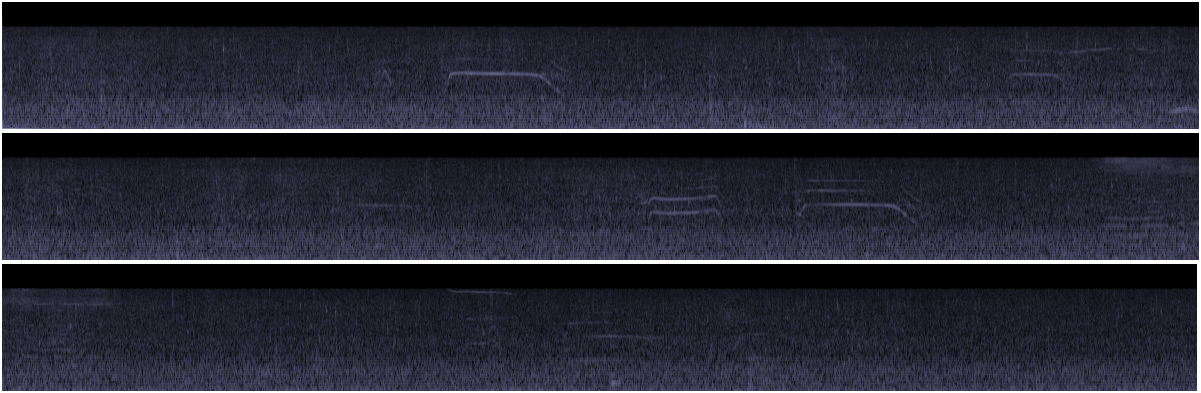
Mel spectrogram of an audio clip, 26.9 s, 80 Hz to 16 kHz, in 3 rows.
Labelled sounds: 3.3	4.2	killer whale, Bigg's (transient), 1.4 to 2.1 kHz
7.6	8.4	killer whale, Bigg's (transient), 1.7 to 4.2 kHz
11.6	12.0	killer whale, Bigg's (transient), 1.8 to 2.2 kHz
13.8	15.9	killer whale, Bigg's (transient), 1.1 to 4.0 kHz
17.2	18.1	killer whale, Bigg's (transient), 1.2 to 7.2 kHz
18.4	18.8	killer whale, Bigg's (transient), 4.8 to 5.0 kHz
20.2	20.7	killer whale, Bigg's (transient), 7.7 to 8.0 kHz
21.2	21.9	killer whale, Bigg's (transient), 6.4 to 7.7 kHz
22.2	22.9	killer whale, Bigg's (transient), 1.7 to 2.9 kHz

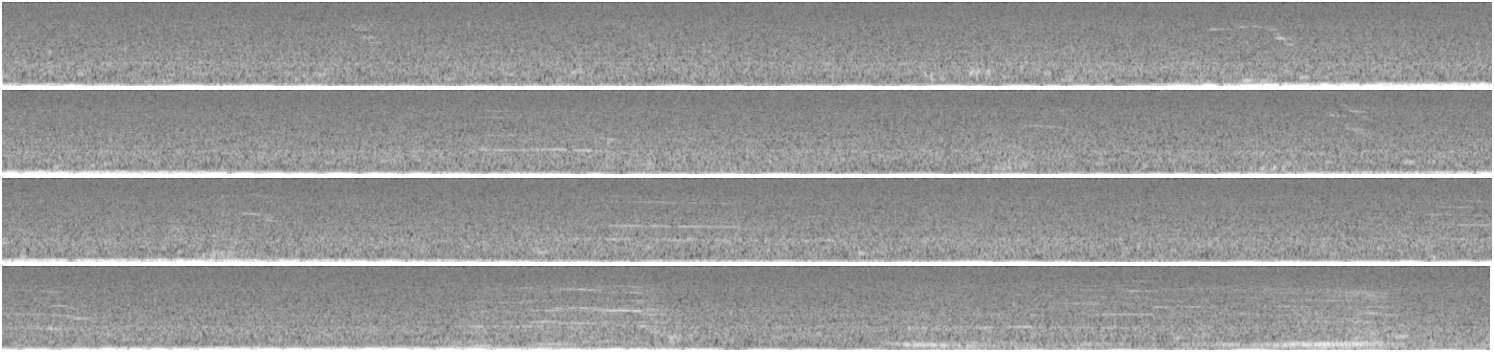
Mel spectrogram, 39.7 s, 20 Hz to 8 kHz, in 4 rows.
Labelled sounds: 8.2	8.5	humpback whale, 3.0 to 3.6 kHz
13.5	13.7	humpback whale, 0.80 to 0.86 kHz
16.7	17.0	humpback whale, 2.1 to 2.3 kHz
23.9	24.7	humpback whale, 1.3 to 3.6 kHz
29.4	30.4	humpback whale, 1.1 to 3.1 kHz
33.3	34.1	humpback whale, 0.86 to 4.1 kHz
36.8	37.5	humpback whale, 1.3 to 3.5 kHz

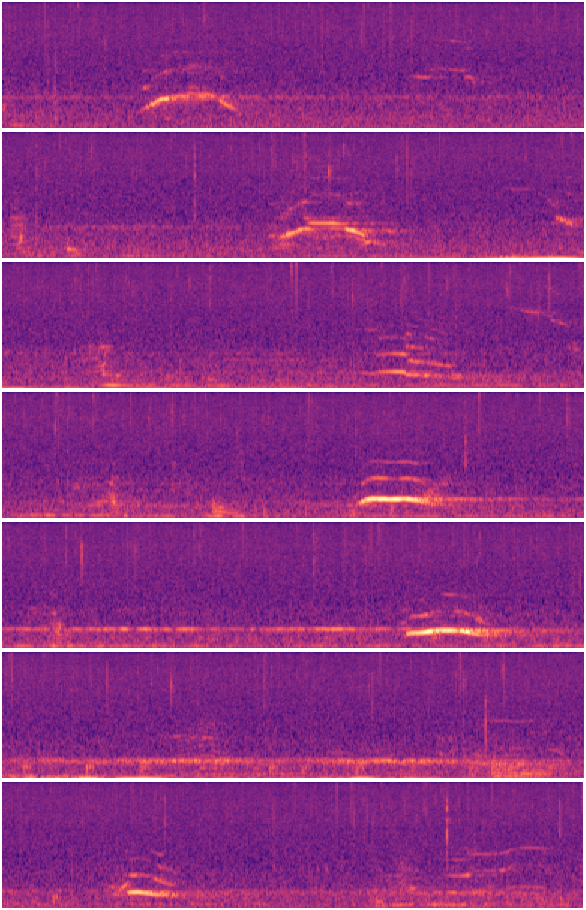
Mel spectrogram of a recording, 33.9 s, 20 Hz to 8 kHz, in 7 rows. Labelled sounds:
1.3	1.8	humpback whale, 0.78 to 1.8 kHz
3.4	3.9	humpback whale, 1.2 to 3.2 kHz
7.1	7.8	humpback whale, 0.78 to 1.5 kHz
9.0	9.7	humpback whale, 0.78 to 2.0 kHz
12.8	13.1	humpback whale, 0.78 to 1.4 kHz
13.9	14.3	humpback whale, 2.1 to 2.7 kHz
17.5	18.1	humpback whale, 0.78 to 1.5 kHz
22.8	23.4	humpback whale, 0.78 to 1.4 kHz
28.3	28.6	humpback whale, 1.4 to 1.5 kHz
30.1	30.4	humpback whale, 0.78 to 0.88 kHz
33.0	33.7	humpback whale, 1.3 to 1.7 kHz

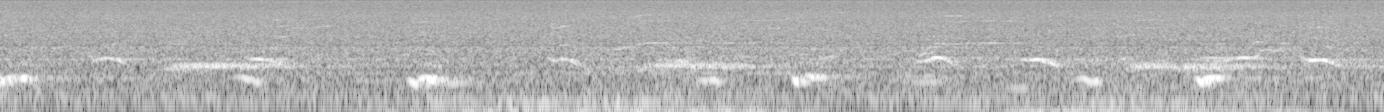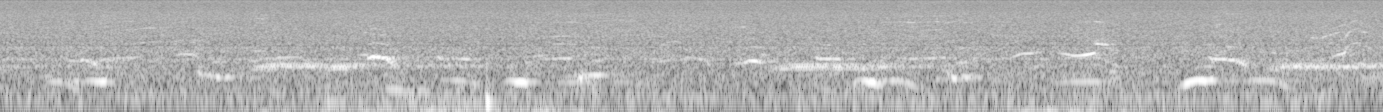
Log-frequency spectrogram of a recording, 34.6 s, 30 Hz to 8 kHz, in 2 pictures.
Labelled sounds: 5.2	5.4	humpback whale, 2.6 to 2.8 kHz
6.9	8.4	humpback whale, 0.86 to 2.2 kHz
11.8	12.5	humpback whale, 0.86 to 3.6 kHz
14.2	14.5	humpback whale, 2.8 to 3.0 kHz
33.8	34.1	humpback whale, 1.2 to 1.6 kHz

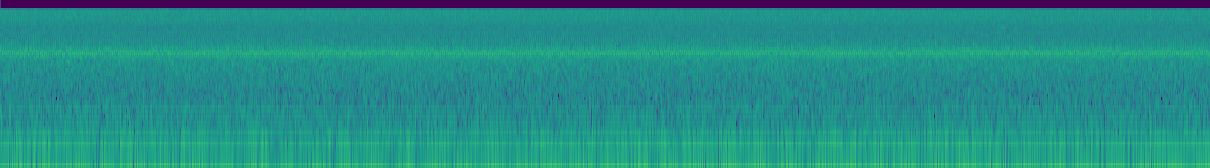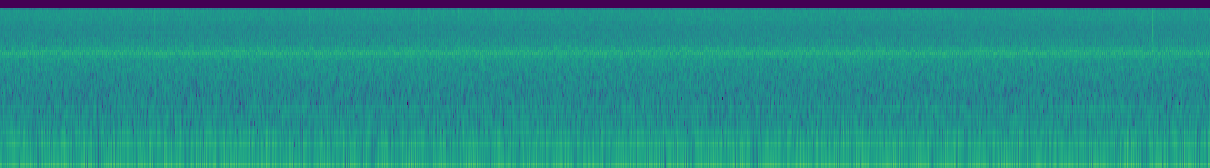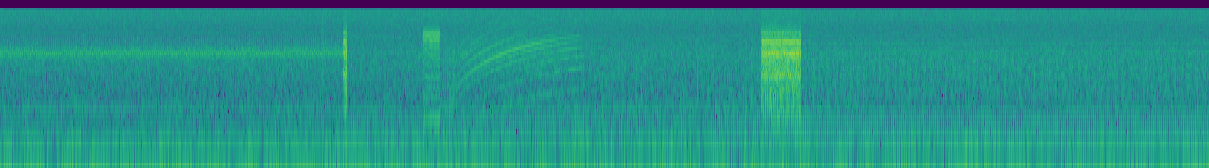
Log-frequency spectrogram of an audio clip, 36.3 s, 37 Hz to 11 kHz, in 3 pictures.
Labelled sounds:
27.6	32.8	abiotic sound, 0 to 8.0 kHz

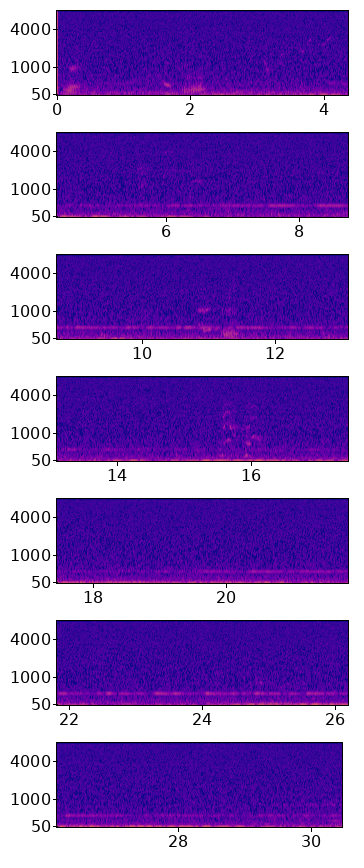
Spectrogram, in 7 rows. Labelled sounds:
10.8	11.1	humpback whale, 0.93 to 1.2 kHz
15.5	15.8	humpback whale, 1.1 to 1.5 kHz

